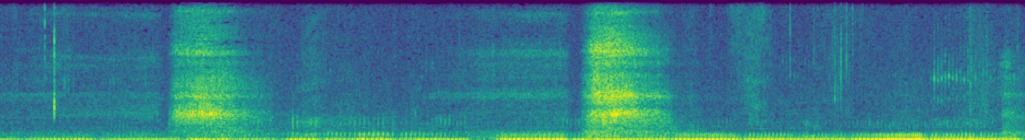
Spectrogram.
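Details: A bully dog with a flat, smashed nose, deeply asleep after a big meal and hard to wake: a steady, low, rattling, purring snore through the breaths, with some rustling in the background.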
